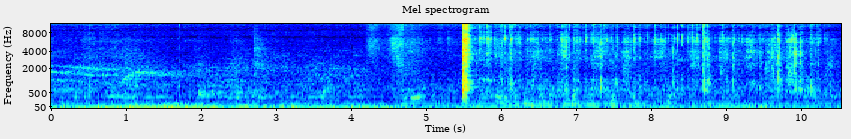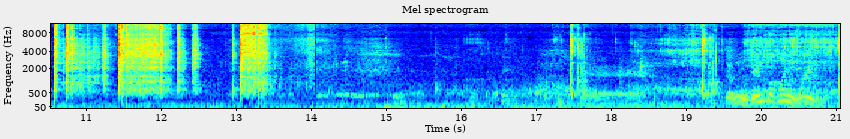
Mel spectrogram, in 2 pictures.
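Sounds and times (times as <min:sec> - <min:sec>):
clattering and scraping: 0:05.3 - 0:14.1, 0:15.6 - 0:21.0.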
